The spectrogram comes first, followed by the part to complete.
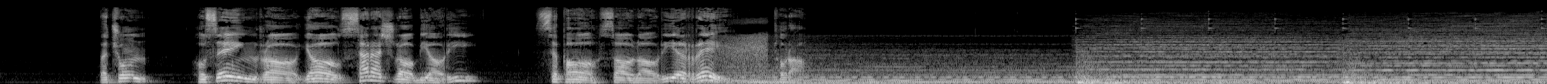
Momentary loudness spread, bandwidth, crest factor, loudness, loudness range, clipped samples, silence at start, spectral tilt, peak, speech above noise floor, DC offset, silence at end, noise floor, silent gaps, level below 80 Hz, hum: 12 LU; 15.5 kHz; 18 dB; -18 LUFS; 9 LU; under 0.1%; 1 s; -4.5 dB/octave; 0 dBFS; 50 dB; under 0.1%; 0 s; -65 dBFS; none; -32 dBFS; none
